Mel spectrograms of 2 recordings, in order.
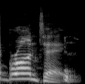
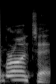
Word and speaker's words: Brauntae: He did say Bronte, right? Like he did say Bronte.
